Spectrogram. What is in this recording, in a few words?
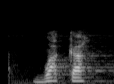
"boaka", moore; half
